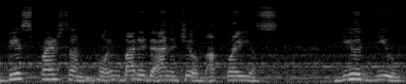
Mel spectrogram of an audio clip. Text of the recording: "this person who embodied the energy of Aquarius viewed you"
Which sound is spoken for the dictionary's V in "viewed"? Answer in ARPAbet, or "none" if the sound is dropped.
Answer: B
